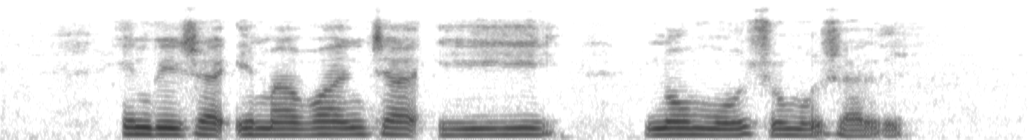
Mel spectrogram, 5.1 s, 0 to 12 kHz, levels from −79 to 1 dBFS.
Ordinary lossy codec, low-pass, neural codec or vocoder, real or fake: Opus, 32 kbps; 7.2 kHz; codec, 16 kHz, 4 kbps, FunCodec, trained on LibriTTS, 50 frames a second; fake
